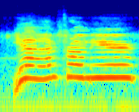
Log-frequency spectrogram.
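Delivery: very high, loud panicked squeak; high squeaky self. Retold or imitated. Comic mocking his own answer, high squeaky blurt. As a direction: blurt it in a nervous falsetto.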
